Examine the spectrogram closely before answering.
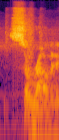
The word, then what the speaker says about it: Cerrone: I think it's Cerrone is how you say it.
